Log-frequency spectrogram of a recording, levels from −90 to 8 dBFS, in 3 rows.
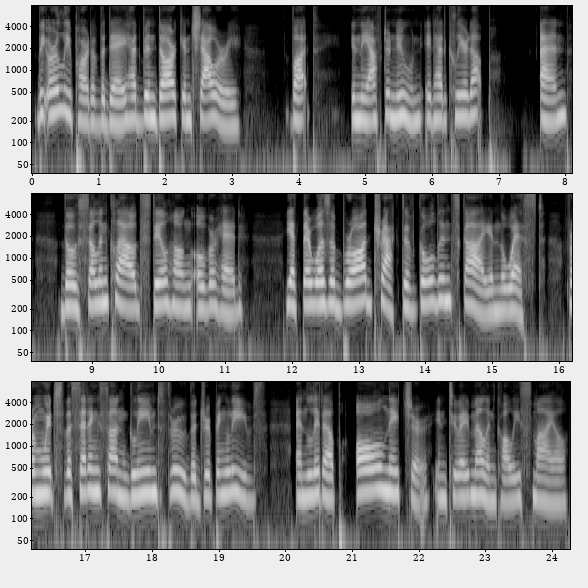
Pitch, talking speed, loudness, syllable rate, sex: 210 Hz, 140 wpm, -17 LUFS, 4.0 syllables/s, female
